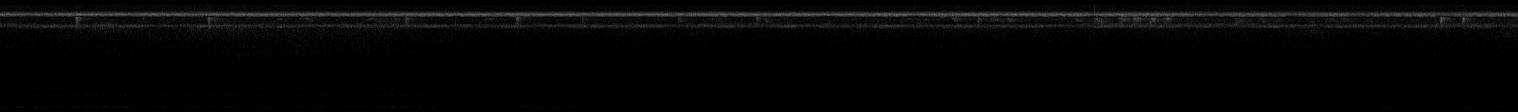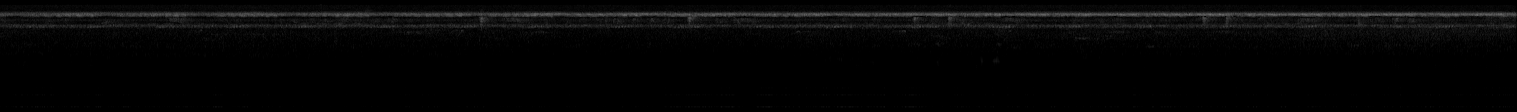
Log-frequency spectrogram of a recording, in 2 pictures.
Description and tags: Thailand jungle night crickets dense high-pitched lowcut +some bg voices very high freq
